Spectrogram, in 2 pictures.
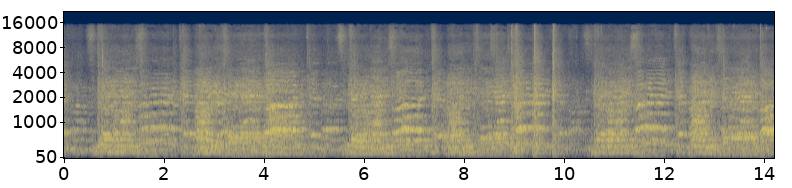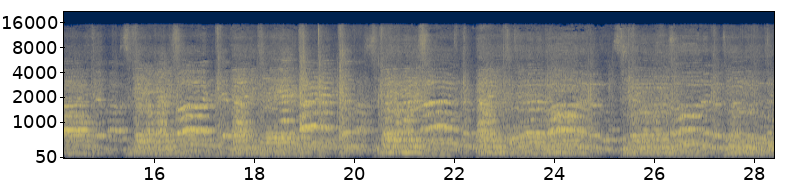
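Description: A group of children singing together unaccompanied, in short phrases that repeat every couple of seconds.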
